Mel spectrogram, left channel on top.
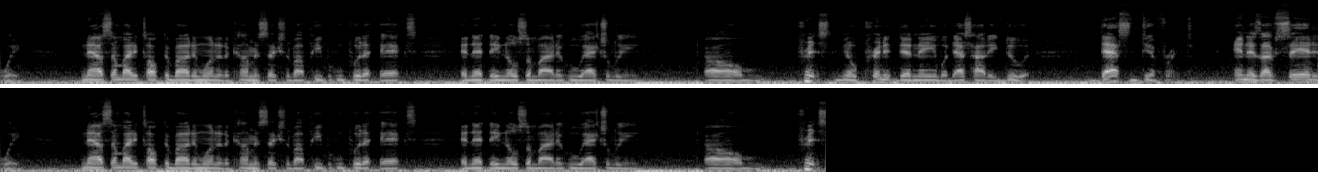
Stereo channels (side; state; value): right; drops out; at 8.3 s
